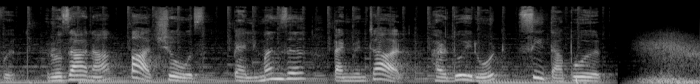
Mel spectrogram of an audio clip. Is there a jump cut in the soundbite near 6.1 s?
yes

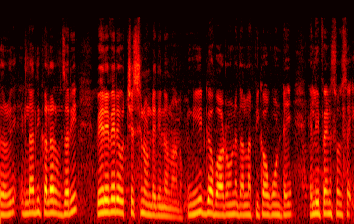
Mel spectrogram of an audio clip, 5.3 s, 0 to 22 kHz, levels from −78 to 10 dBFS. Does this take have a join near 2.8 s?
yes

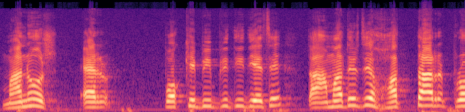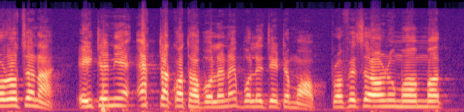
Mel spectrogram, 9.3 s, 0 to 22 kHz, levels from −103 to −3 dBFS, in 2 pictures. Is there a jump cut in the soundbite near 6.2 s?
no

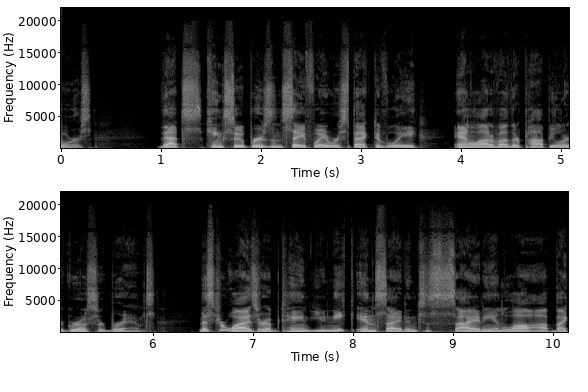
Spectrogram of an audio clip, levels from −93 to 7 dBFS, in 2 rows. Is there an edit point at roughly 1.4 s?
yes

